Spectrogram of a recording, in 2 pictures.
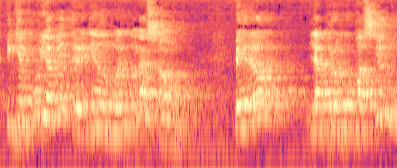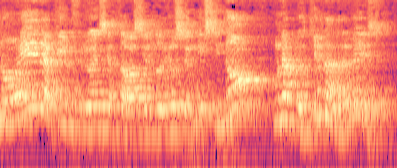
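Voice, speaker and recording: Man, Uruguayan accent, pastor's sermon, very high pitch, far from the mic, long reverb. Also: normal speed, a little hiss or hum. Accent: Uruguayan Spanish. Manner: animated storytelling, laughing asides. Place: church hall. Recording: echoey hall, mic far off.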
